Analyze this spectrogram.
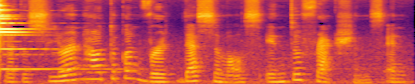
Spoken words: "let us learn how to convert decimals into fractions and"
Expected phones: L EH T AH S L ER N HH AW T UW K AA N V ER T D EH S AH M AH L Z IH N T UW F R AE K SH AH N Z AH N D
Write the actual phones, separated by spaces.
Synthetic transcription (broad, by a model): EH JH AH S L ER N HH AW T UW K AA N V ER T D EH S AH M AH L S IH N T UW F R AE K SH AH N S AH N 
